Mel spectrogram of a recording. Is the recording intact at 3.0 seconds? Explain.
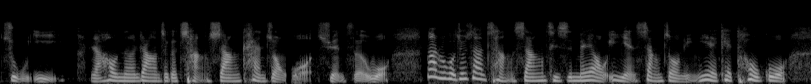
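No. Between 2.85 and 3.01 seconds, lost AMR speech frames fail their checksum, about 60 ms, which fits three 20 ms frames. The wideband decoder repeats the last pitch and vocal-tract settings at falling gain, so the speech drops to near silence within two frames, then returns briefly weak or rough.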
